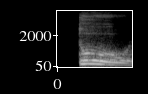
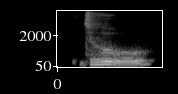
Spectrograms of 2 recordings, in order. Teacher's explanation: T y D son ambas consonantes oclusivas dentales. La diferencia está en que la T, el fonema T es sordo y el fonema D es sonoro.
